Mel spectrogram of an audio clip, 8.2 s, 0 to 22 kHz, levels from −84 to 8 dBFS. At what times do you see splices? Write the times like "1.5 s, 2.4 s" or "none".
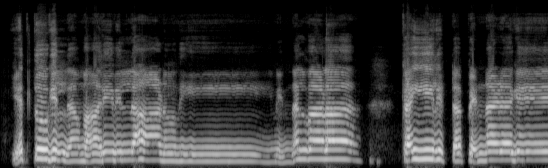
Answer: none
